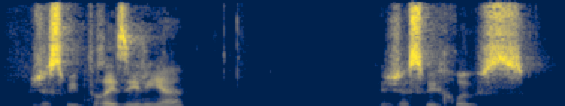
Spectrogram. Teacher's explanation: if the silent S in suis is followed by a consonant, you don't pronounce the S at all.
